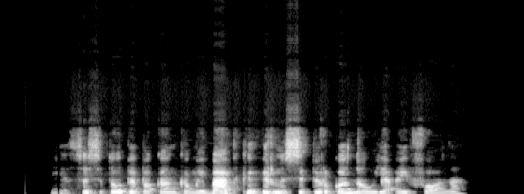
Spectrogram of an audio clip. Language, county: Lithuanian, Panevėžys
